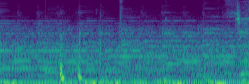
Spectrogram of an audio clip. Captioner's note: Helen laughs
